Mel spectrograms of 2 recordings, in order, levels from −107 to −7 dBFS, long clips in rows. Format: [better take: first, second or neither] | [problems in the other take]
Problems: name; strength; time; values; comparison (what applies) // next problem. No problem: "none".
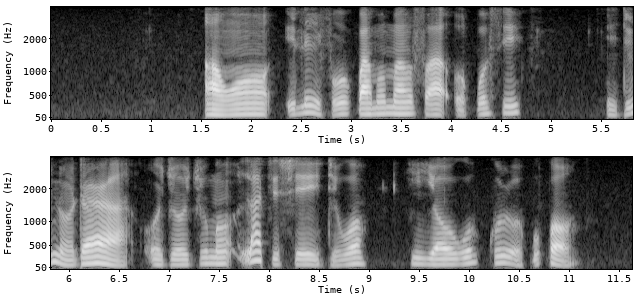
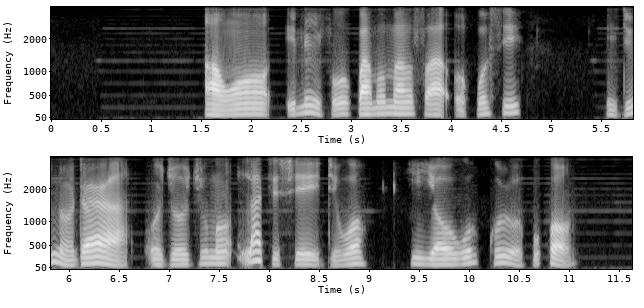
first | noise reduction (neural separator model SepFormer WHAM!)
